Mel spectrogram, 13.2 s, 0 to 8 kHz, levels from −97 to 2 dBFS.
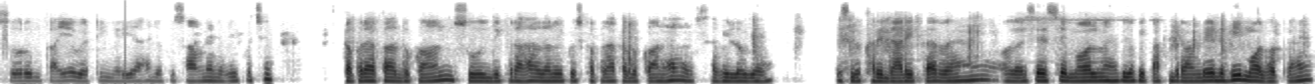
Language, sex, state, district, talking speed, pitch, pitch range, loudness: Hindi, male, Bihar, Gaya, 195 wpm, 125 Hz, 120-135 Hz, -19 LUFS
